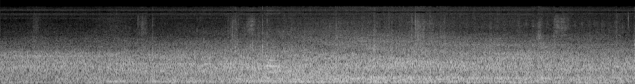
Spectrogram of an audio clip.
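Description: A car driving along the street: steady engine and tyre noise that grows a little louder after about two seconds.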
